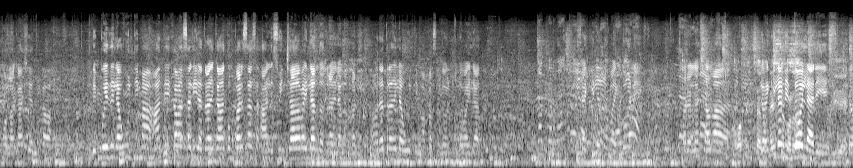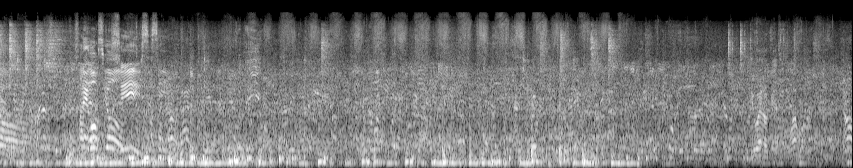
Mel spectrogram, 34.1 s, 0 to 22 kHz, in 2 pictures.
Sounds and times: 0.0s candombe musicos en la calle 34.1s

